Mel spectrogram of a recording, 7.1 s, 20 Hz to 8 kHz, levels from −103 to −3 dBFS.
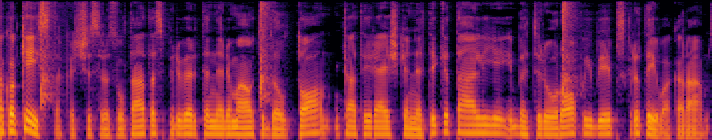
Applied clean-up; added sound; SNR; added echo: classical method log-MMSE.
